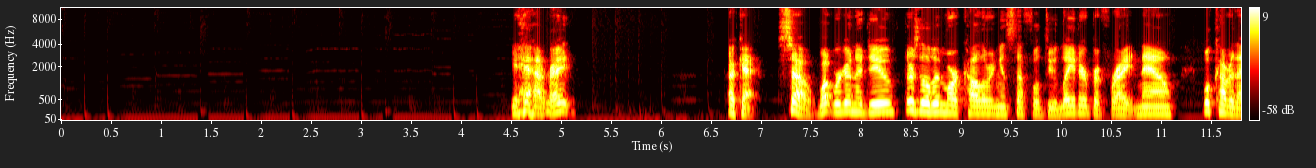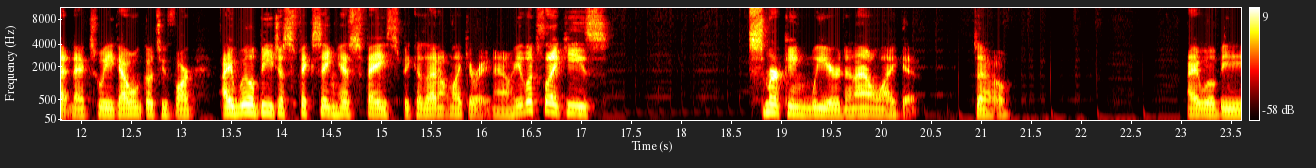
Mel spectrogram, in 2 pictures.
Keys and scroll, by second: 1.2 Return, 14.6 s, 18.5 s, 20.8 s, 22.4 s.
